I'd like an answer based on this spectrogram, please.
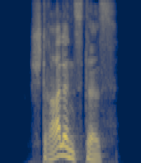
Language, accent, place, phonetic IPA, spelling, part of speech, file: German, Germany, Berlin, [ˈʃtʁaːlənt͡stəs], strahlendstes, adjective, De-strahlendstes.ogg
- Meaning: strong/mixed nominative/accusative neuter singular superlative degree of strahlend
